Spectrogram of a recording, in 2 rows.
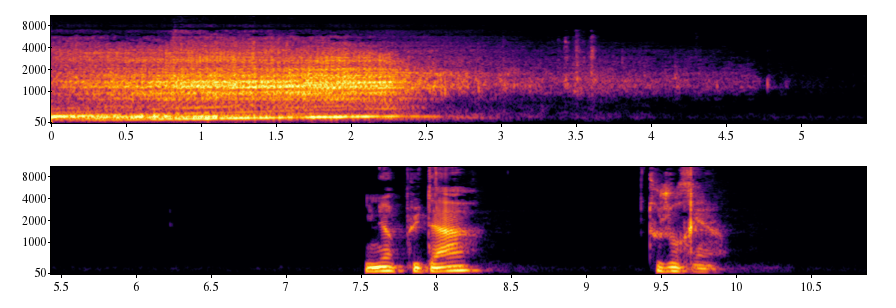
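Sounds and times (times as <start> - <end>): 
car starting and pulling away: 0.0 - 4.7
speech: 7.6 - 8.3, 9.5 - 10.0.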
